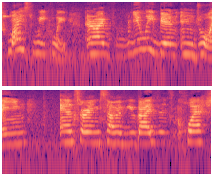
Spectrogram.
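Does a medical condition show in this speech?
Yes: cerebral palsy; much spasticity and tightness.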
